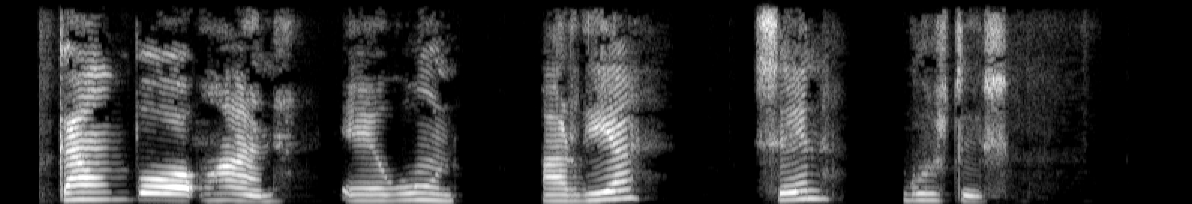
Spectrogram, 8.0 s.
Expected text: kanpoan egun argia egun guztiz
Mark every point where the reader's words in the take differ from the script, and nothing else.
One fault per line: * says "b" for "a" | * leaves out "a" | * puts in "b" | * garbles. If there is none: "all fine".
* says "zen" for "egun"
